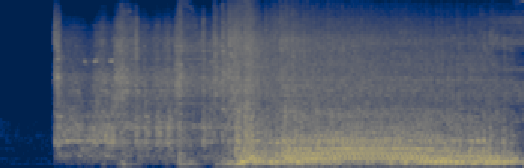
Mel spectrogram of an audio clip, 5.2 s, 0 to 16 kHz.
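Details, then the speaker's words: 1979 Pontiac Trans Am 403, first start after fixing crossed plug wires and distributor 180 degrees out: cranks, catches and settles into a loud, steady open-exhaust idle with an even beat; sounds healthy, ignition timing still to set. "Man, she sounds good. till she don't. But we can work with that. That's something to build on."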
